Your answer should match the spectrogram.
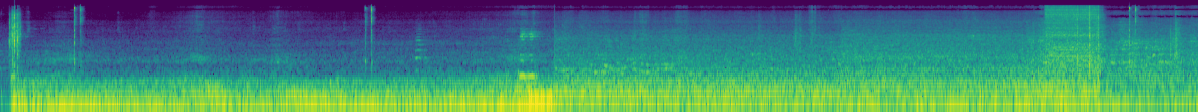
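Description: Street traffic ambience: a steady low rumble of passing vehicles with background voices, and a brief car-horn toot about ten seconds in.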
